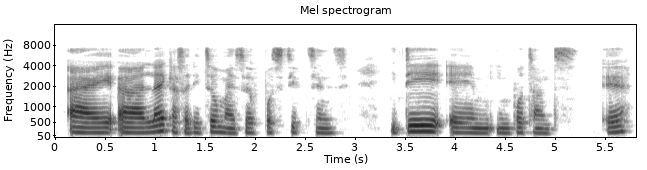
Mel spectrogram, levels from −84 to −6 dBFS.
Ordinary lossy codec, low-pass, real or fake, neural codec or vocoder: MP3, 96 kbps; 7.2 kHz; real; none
